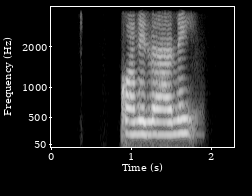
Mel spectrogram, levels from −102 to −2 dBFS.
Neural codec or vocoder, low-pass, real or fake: codec, 16 kHz, 1 kbps, FreqCodec, smaller model; 3.6 kHz; fake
